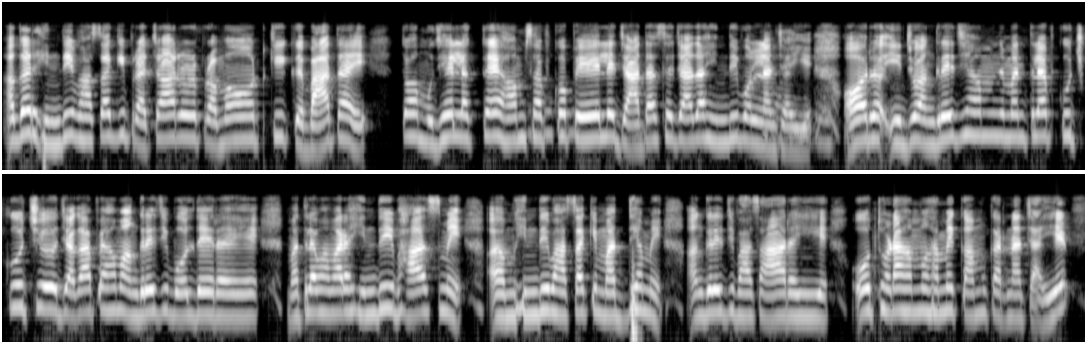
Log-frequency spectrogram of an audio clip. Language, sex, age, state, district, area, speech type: Hindi, female, 60+, Rajasthan, Jodhpur, rural, spontaneous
